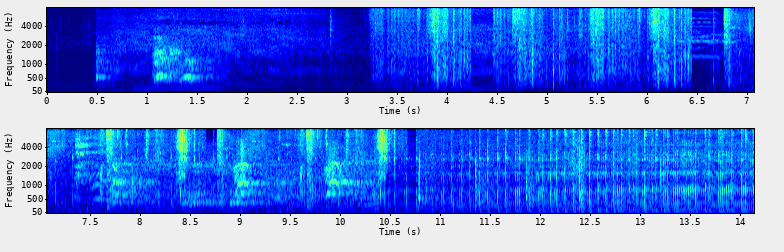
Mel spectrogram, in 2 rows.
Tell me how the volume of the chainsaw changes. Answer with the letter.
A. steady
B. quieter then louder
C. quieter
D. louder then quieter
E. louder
E.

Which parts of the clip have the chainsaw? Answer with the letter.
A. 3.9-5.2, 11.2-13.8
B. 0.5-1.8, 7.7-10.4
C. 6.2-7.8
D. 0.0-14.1
D.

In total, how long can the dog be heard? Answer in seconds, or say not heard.
4 s.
